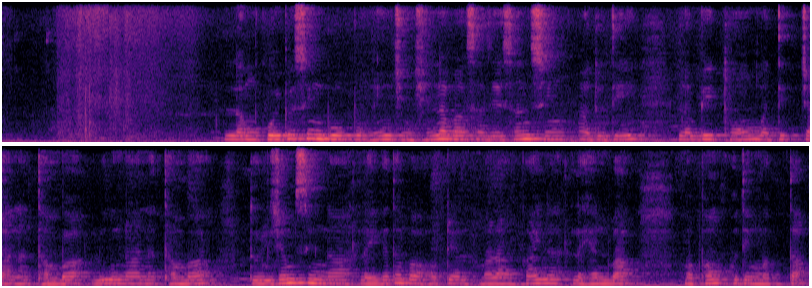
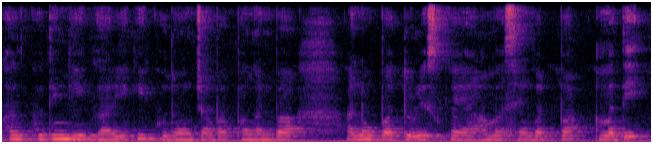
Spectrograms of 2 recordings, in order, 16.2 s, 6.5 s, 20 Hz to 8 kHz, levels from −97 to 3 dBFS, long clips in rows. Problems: background sounds at intervals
